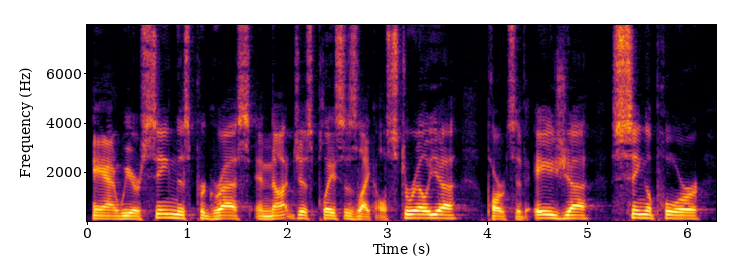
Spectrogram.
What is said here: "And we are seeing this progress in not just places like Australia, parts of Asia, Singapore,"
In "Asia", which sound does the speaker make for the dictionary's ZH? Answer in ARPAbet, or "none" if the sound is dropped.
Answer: ZH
